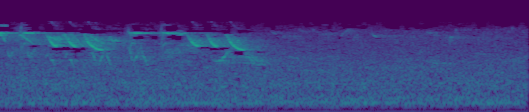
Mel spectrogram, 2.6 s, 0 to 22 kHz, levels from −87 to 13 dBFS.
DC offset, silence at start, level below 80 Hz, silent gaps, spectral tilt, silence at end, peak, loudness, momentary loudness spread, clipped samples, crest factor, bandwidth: under 0.1%; 0 s; -88 dBFS; none; 1 dB/octave; 0 s; -18 dBFS; -29 LUFS; 17 LU; under 0.1%; 18 dB; 11.5 kHz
